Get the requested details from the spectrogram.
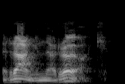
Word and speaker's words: Ragnarök: Yeah, and this is the, as you said, this is old Norse mythological, as you said, and you have this, I would pronounce as Ragnarök. – Okay, Ragnarök, okay, that's over the umlaut. – This is this Ö, over the two dots, over the O.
